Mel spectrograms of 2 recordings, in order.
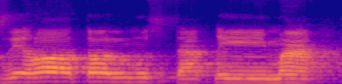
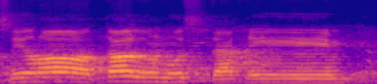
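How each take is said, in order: First: The final m links into an added vowel. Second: The phrase stops on a closed final m. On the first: The reciter joins it to the next verse. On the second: The reciter pauses at the end of the verse.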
